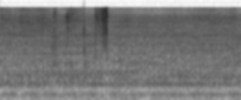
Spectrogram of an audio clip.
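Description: A steady mechanical hum made of several fixed tones, with a few faint ticks a little under a second in.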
